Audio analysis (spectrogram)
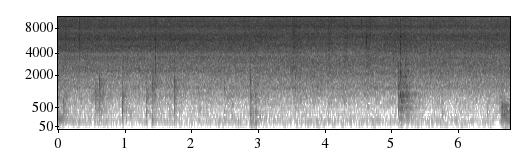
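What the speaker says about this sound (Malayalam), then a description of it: "വെളിച്ചെണ്ണ കാഞ്ഞിട്ടുണ്ട് ഞാൻ ഇഞ്ചി ഇട്ട് കൊടുക്കുന്നുണ്ട്" Steady sizzling of ginger frying in hot coconut oil, with occasional sharper crackles and stirring clicks, close by and continuous.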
